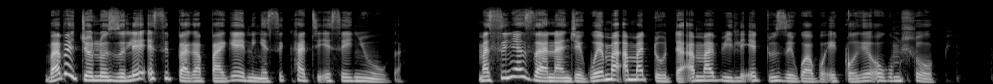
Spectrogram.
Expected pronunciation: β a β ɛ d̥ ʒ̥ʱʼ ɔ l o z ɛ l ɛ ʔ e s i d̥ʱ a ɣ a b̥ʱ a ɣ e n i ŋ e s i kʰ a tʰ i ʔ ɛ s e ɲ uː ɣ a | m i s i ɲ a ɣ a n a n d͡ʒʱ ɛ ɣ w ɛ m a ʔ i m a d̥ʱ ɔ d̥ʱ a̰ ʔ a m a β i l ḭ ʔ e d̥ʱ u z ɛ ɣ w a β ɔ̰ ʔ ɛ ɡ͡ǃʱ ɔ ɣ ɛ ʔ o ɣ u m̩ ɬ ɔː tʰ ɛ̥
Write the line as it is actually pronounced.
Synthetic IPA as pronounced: β a β ɛ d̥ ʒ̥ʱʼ ɔ l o z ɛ l ɛ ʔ e s i b̥ʱ a ɣ a b̥ʱ a ɣ e n i ŋ e s i kʰ a tʰ i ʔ ɛ s e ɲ uː ɣ a | m a s i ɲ a z a n a n d͡ʒʱ ɛ ɣ w ɛ m a ʔ a m a d̥ʱ ɔ d̥ʱ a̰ ʔ a m a β i l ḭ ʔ e d̥ʱ u z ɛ ɣ w a β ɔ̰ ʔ ɛ ɡ͡ǃʱ ɔ ɣ ɛ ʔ o ɣ u m̩ ɬ ɔː pʰ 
